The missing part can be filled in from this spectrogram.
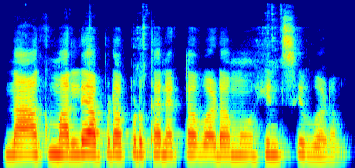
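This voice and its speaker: A woman's voice: a little high, little pitch movement, racing. A woman guest on an interview show, earnestly telling a personal story and mixing in English words. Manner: earnest, mixes English words into her speech.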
